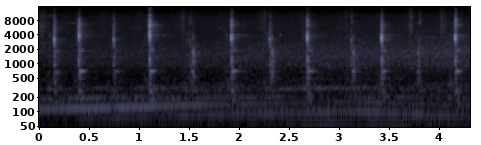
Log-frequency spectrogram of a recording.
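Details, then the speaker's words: John Deere Scott's 20/48 lawn tractor at idle after throttle cable fix: sharp, regular knock about 2.5 per second over steady engine hum; owner first suspected rod knock near flywheel but felt no block vibration, then traced noise to the PTO. "Yeah. Okay. It's the PTO. That's odd. It makes a lot of noise."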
